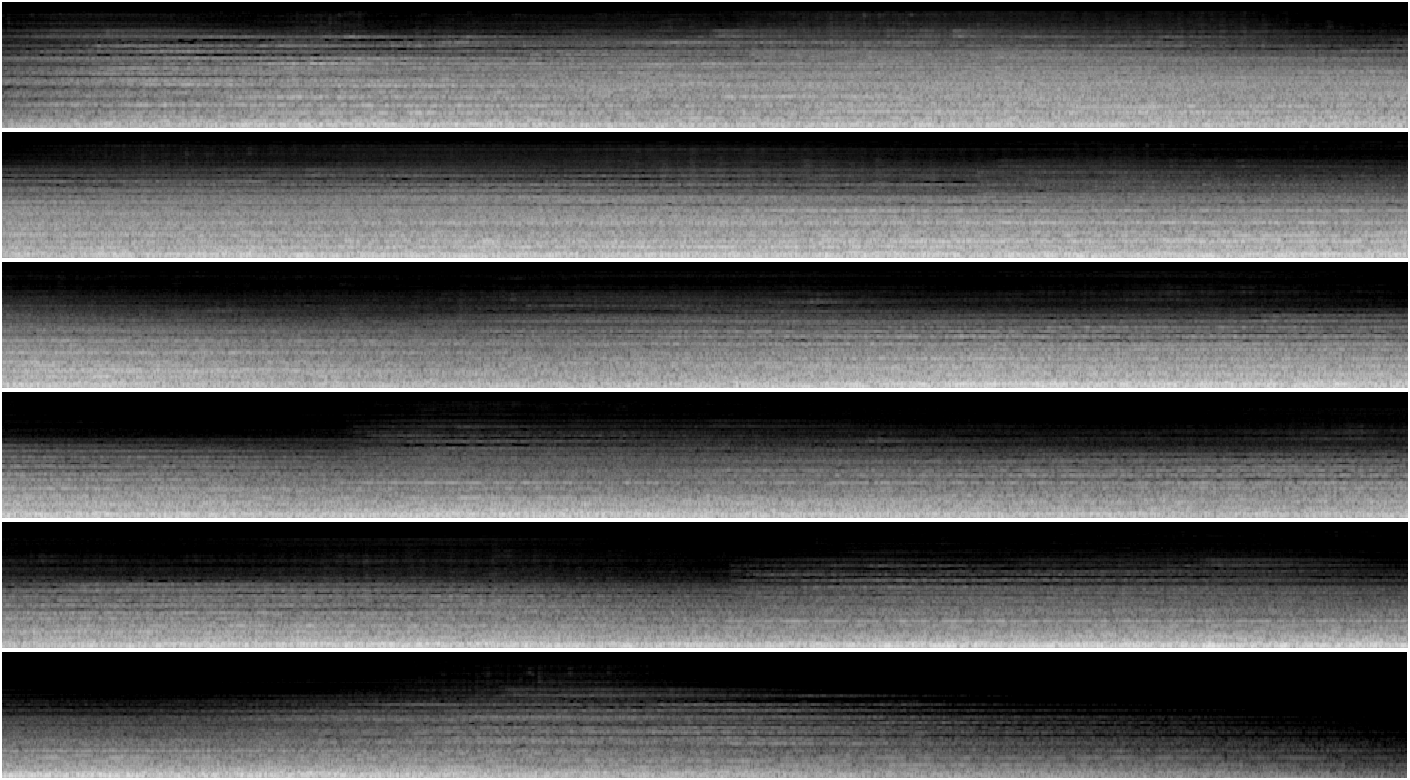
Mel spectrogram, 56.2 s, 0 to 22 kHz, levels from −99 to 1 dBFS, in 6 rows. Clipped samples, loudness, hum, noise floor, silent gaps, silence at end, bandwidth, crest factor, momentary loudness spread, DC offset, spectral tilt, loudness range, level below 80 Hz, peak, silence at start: under 0.1%; -22 LUFS; none; -52 dBFS; none; 0.75 s; 7.4 kHz; 16 dB; 8 LU; under 0.1%; -8.5 dB/octave; 6 LU; -30 dBFS; -6 dBFS; 0 s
